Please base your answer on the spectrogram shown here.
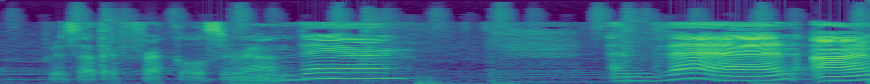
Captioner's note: none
